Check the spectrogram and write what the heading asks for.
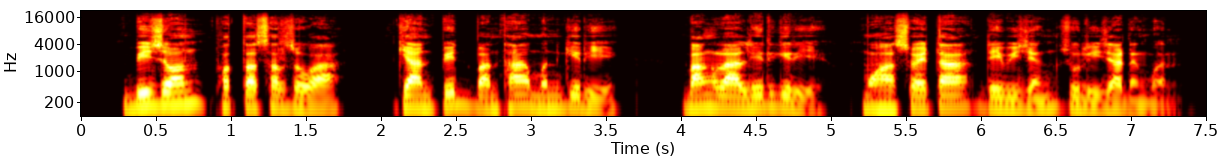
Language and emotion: Bodo, neutral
